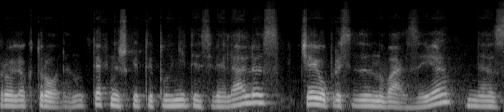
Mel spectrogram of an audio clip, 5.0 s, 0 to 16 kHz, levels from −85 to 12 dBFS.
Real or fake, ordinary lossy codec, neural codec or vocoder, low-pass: fake; Opus, 16 kbps; autoencoder, 48 kHz, 128 numbers a frame, DAC-VAE, trained on Japanese speech; 14.4 kHz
